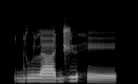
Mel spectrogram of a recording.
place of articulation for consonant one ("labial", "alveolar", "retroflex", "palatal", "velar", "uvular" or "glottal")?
alveolar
